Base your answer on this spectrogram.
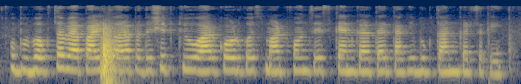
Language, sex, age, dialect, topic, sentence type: Hindi, female, 18-24, Hindustani Malvi Khadi Boli, banking, statement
